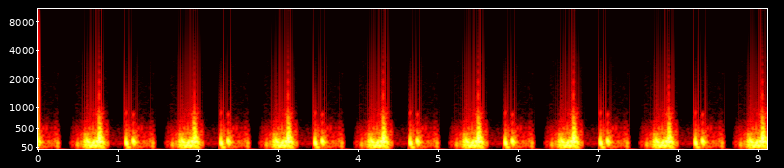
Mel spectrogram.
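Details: Mitral stenosis on auscultation (phonocardiogram): slow regular heartbeat with an opening snap after the second sound, a low mid-diastolic rumble, and presystolic reinforcement before the first sound, the classic Duroziez rhythm.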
